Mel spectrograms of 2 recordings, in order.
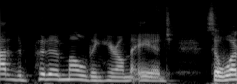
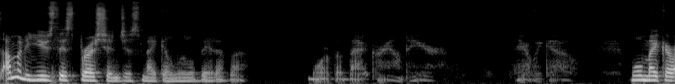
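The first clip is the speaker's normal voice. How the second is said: whispered voice; 4 dB quieter than usual. Painting weeds on camera while explaining the brush work, whispering like Bob Ross. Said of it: "I don't mean to whisper".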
